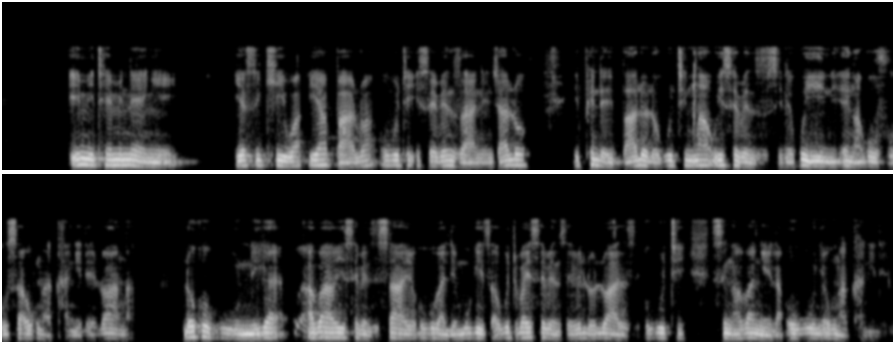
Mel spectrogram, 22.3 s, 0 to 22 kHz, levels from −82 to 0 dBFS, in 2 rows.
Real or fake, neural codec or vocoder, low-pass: fake; vocoder, 44.1 kHz, 128 mel bands every 512 samples, BigVGAN v2; 7.2 kHz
